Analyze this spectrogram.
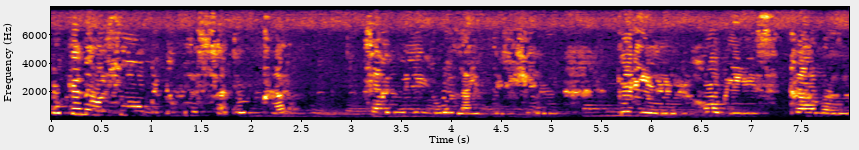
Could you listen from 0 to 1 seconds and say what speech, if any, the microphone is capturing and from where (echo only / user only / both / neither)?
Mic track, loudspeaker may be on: echo only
